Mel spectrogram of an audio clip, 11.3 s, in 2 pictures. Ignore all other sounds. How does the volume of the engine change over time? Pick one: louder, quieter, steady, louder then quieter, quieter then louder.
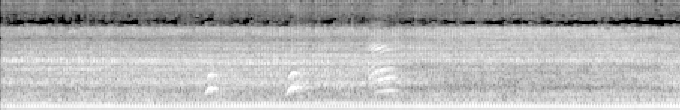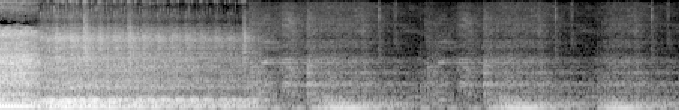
quieter.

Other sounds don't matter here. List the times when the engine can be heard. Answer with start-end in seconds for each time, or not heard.
0.0-11.2.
